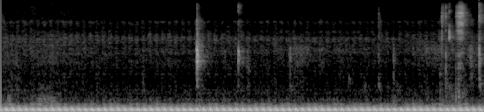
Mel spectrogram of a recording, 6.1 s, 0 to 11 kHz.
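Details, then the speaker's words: 1967 Fender Showman tube amp with all controls at zero. A low, regular put-put motorboating pulse about 2.5 times a second is a massive oscillation. It sounds almost like a broken ground; cause unconfirmed. "We have a massive oscillation. That sounds like a broken ground almost."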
